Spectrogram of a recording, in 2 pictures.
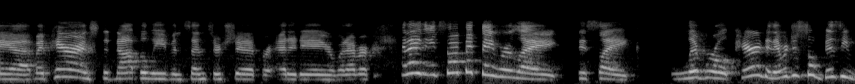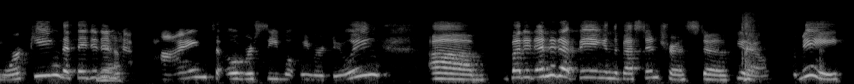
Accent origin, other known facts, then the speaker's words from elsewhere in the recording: Monterey, California, United States; Growing up in Monterey, you know, we have access to the most amazing seafood.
